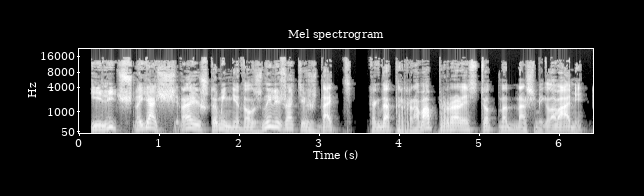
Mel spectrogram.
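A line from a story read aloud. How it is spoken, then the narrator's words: Roaring. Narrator (Russian): взревел он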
